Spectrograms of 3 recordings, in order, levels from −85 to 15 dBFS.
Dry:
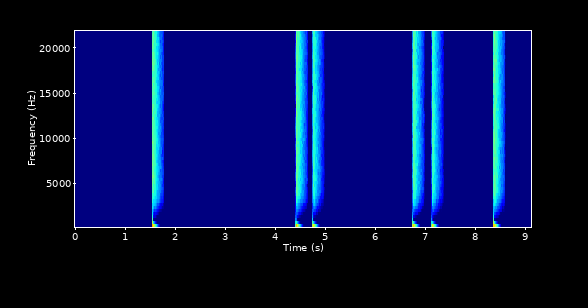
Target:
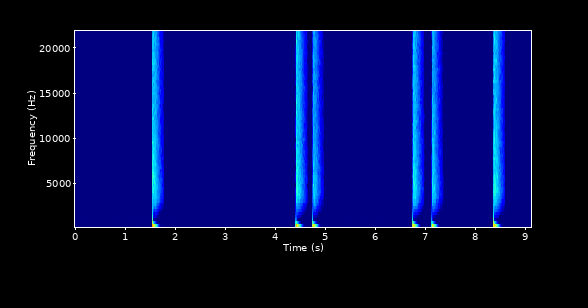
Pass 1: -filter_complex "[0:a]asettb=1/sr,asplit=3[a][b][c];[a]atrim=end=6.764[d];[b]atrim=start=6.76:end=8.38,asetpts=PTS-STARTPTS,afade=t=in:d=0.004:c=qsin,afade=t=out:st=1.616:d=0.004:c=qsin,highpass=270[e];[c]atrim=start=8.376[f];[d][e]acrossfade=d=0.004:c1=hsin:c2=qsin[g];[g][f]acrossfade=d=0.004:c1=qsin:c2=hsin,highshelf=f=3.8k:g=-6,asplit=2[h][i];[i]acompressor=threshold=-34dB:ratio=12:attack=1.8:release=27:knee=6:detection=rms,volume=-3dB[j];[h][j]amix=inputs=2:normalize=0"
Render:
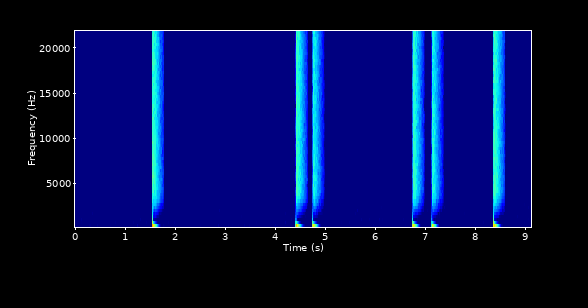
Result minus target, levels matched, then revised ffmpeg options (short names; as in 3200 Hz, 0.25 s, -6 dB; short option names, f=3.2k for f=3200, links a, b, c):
8000 Hz band +6.0 dB
-filter_complex "[0:a]asettb=1/sr,asplit=3[a][b][c];[a]atrim=end=6.764[d];[b]atrim=start=6.76:end=8.38,asetpts=PTS-STARTPTS,afade=t=in:d=0.004:c=qsin,afade=t=out:st=1.616:d=0.004:c=qsin,highpass=270[e];[c]atrim=start=8.376[f];[d][e]acrossfade=d=0.004:c1=hsin:c2=qsin[g];[g][f]acrossfade=d=0.004:c1=qsin:c2=hsin,highshelf=f=3.8k:g=-14.5,asplit=2[h][i];[i]acompressor=threshold=-34dB:ratio=12:attack=1.8:release=27:knee=6:detection=rms,volume=-3dB[j];[h][j]amix=inputs=2:normalize=0"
